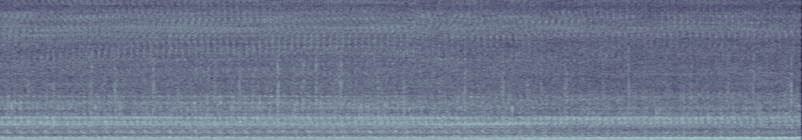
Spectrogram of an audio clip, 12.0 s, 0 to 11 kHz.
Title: Bruit moteur anormal BMW 525 TDS E34 (3)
